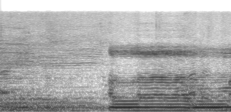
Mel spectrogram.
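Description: A man's voice chanting over a loudspeaker system. A phrase fades out, and about a second in a long note is held steady on one pitch.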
